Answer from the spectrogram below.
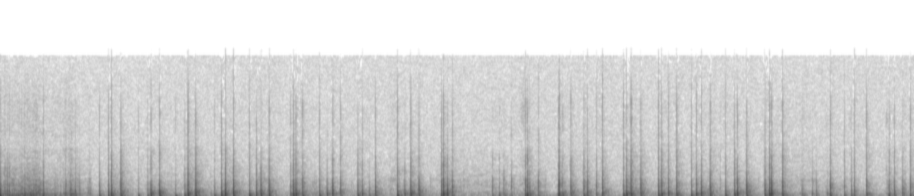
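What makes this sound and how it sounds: A hollow pink faux leather backpack is tapped with long teal nails in quick, irregular bursts of short, dry clicks. Each tap decays almost instantly, with a dull midrange body and a bright, crisp edge. Brief pauses fall between the clusters of taps.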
